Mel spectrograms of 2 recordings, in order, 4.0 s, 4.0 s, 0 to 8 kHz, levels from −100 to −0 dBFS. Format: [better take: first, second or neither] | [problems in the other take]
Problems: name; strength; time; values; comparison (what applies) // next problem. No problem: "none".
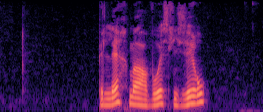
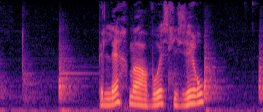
first | background sound (Snare drum); 14 dB below the speech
